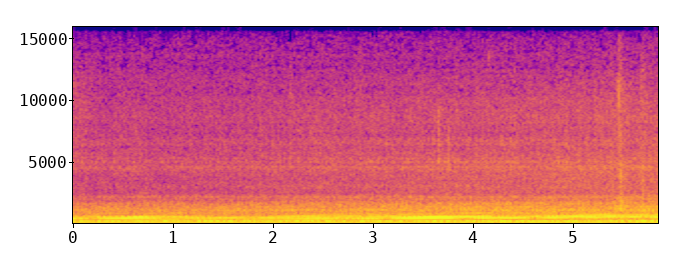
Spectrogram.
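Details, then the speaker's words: Frigidaire FSD28 2800 rpm spin dryer with a direct-drive induction motor; lid pushed down and switch slid over, motor starts with a quiet low hum climbing smoothly as the drum spins up, slight vibration possible, no knocks or rubbing; healthy. "Hear the motor come on. You sometimes will get a bit of vibration."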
